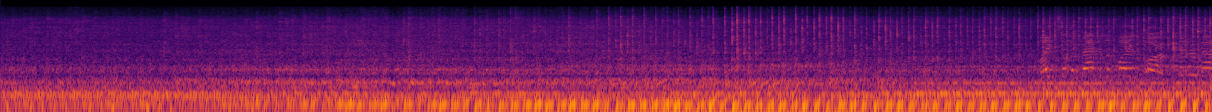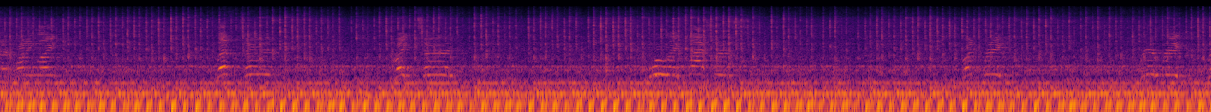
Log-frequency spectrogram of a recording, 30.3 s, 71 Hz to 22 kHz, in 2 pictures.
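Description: Fuel-injected Twin Cam 88 V-twin engine of a 2000 Harley-Davidson Road King Classic idling steadily.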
